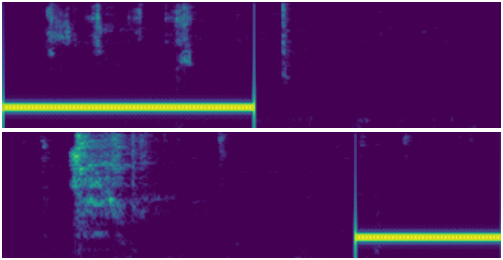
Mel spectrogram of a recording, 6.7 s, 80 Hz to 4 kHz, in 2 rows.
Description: Ringback tone (North America), 440 + 480 Hz.
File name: CENTRAL MABE / out cristopher.carrera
